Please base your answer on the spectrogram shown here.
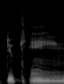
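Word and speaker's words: Duquesne: The only one we say sort of, right, is Dukane.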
